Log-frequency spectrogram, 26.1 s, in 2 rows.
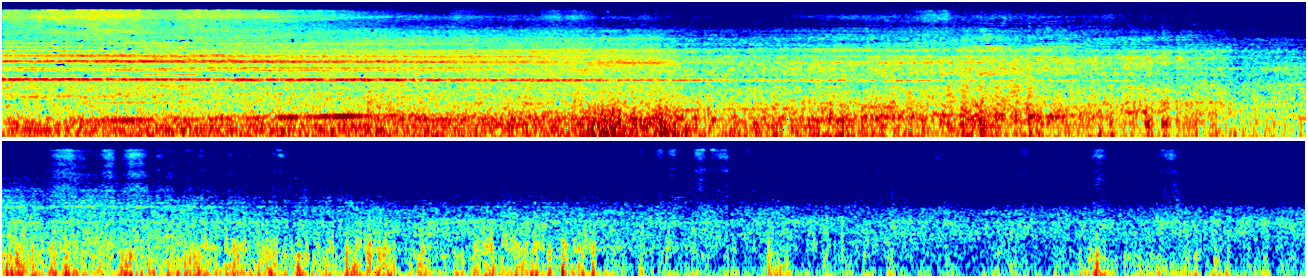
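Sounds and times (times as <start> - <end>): train wheels rumbling on rails: 0.0 - 22.4.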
